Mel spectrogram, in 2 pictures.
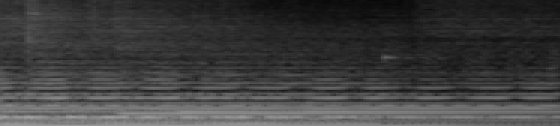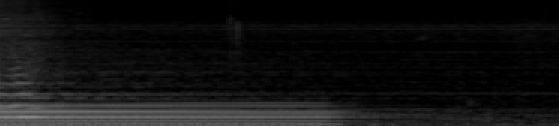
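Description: A live band holds a final loud chord that rings out and fades.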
